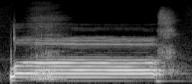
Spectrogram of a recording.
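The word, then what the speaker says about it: ق: ফা ফা কফ জিহ্বার গোড়া উপরের তালুর সঙ্গে লাগিয়ে উচ্চারিত হয়।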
